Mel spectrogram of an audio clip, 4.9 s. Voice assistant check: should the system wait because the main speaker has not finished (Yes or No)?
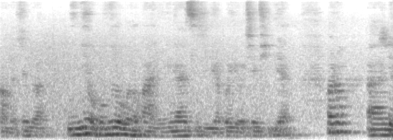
Yes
